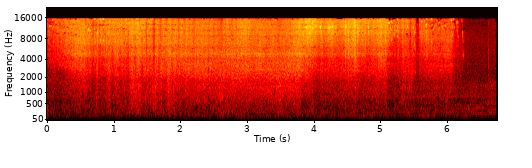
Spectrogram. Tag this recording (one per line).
5kHz
Buzz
